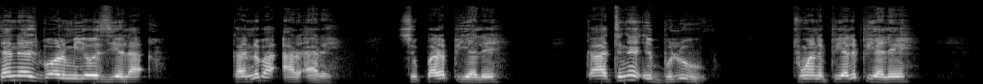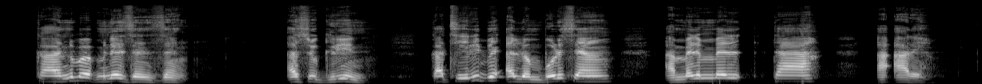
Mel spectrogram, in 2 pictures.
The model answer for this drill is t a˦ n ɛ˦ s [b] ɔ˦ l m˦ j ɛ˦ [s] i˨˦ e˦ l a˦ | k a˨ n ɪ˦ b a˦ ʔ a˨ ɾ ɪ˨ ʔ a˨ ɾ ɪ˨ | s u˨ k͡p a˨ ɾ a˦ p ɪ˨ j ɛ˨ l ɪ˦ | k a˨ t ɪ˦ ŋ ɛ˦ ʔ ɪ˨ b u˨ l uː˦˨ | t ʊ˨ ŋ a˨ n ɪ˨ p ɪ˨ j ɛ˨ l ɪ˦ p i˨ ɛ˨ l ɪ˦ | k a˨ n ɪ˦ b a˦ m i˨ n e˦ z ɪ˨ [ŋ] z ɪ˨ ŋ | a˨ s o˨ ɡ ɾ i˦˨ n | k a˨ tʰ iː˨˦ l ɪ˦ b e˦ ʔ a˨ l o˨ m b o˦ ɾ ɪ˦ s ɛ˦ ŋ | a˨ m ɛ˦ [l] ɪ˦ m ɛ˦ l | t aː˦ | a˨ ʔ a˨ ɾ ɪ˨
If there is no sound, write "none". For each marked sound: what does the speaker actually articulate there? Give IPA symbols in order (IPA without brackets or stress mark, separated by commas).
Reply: b, z, n, l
